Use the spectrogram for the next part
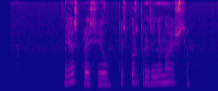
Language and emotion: Russian, sad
